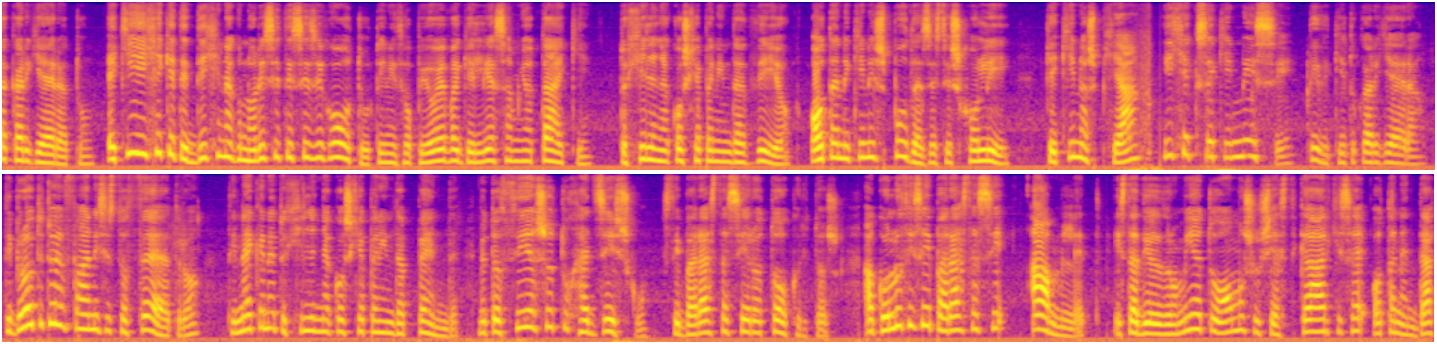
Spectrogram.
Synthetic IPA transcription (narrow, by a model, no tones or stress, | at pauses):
t̪ɐkɐɾʝe̞ɾɐt̪ue̞ciːçe̞ce̞t̪ind̪içinɐɣno̞ɾisit̪isiziɣo̞t̪ut̪iniθo̞pio̞e̞vɐɲɟe̞liɐsɐmɲo̞t̪ɐci | t̪o̞çiʎɐeɲɐko̞sçɐpe̞nind̪ɐðio̞o̞t̪ɐne̞cinispuðɐze̞st̪isxo̞li | ceecino̞spçɐiçe̞kse̞cinisit̪iðicit̪ukɐɾʝe̞ɾɐt̪ibɾo̞t̪it̪ue̞ɱfɐnisist̪o̞θe̞ɐt̪ɾo̞ | t̪ine̞kɐne̞t̪o̞çiʎɐɲɐko̞sçɐpe̞nind̪ɐpe̞nd̪e̞me̞t̪o̞θiɐso̞t̪uxɐd͡ziskust̪ibɐɾɐst̪ɐsie̞ɾo̞t̪o̞kɾit̪o̞̰sɐko̞luθise̞ipɐɾɐst̪ɐsi | ɐmle̞̰t̪ist̪ɐðio̞ðɾo̞miɐt̪uo̞mo̞susiɐst̪i̥kɐɐɾçise̞ʔo̞t̪ɐne̞nd̪ɐ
